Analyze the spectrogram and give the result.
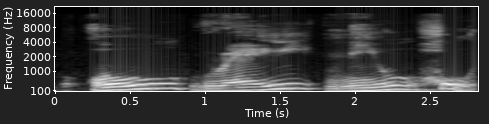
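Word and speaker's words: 无为牛后: 닝웨이 지코 그 다음에 오웨이 니오 호 이렇게 발음이 나요. 중국 발음으로 하면 이 소가 니오 아닙니까?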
